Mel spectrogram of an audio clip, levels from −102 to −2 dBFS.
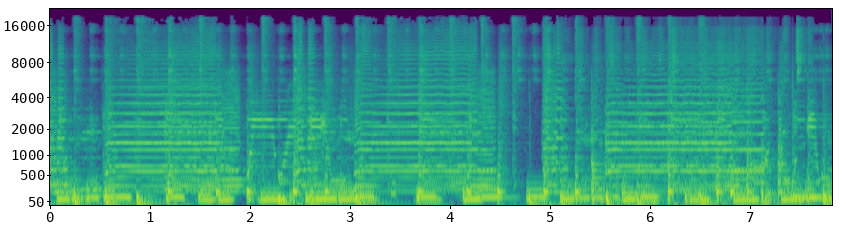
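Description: Right up to 5.12 s the sound is full and clean, and then a call bitrate drop kicks in and runs until about 7.73 s, basically to the end. The connection's bandwidth estimate fell, so the encoder got squeezed onto far fewer bits. You can hear the highs get lopped off and the texture go coarse and a bit watery for about 2.5 seconds, which fits a fall from roughly 96 kbps down to around 18 kbps.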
